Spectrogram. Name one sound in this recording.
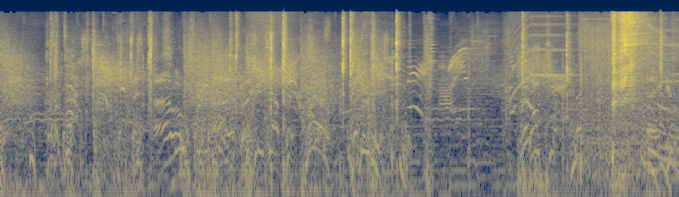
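Hits land in quick, sharp smacks and crashes.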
